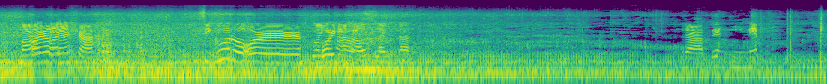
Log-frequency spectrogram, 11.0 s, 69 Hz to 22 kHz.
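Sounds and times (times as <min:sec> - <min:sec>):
vehicle engine droning: 0:00.0 - 0:11.0.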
